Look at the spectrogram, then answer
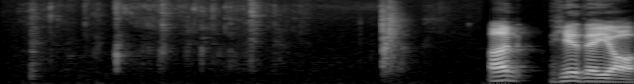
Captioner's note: paper rustles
